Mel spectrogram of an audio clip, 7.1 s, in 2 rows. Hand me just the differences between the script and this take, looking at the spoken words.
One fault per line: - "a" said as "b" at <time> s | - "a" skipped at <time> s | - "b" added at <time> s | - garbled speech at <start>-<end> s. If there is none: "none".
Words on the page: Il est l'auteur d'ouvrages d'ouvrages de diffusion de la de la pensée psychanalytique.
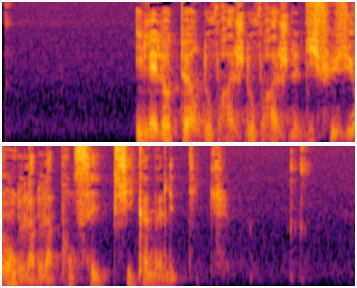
none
